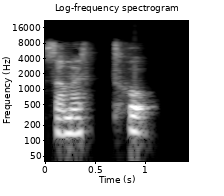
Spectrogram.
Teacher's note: This tha is the second letter in the tha varga, so it has to be aspirated.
